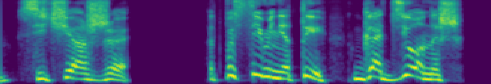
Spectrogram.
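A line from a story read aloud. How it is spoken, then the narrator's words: Man yelling. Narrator (Russian): заорал господин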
